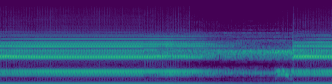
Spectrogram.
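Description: A loud, continuous space shuttle warning alarm blares with steady high harmonic tones, shifting slightly in pitch near the end with a brief sharp blip, and no voices.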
